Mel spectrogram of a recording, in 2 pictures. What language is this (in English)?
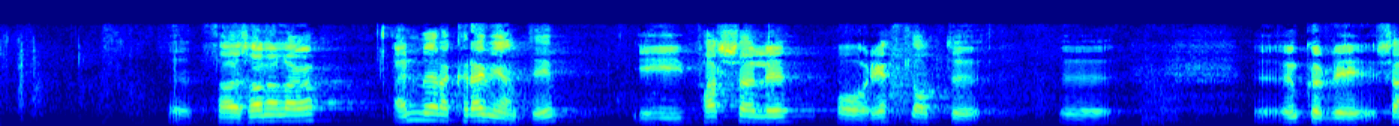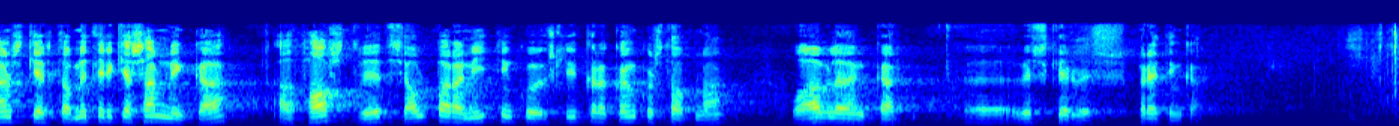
Icelandic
